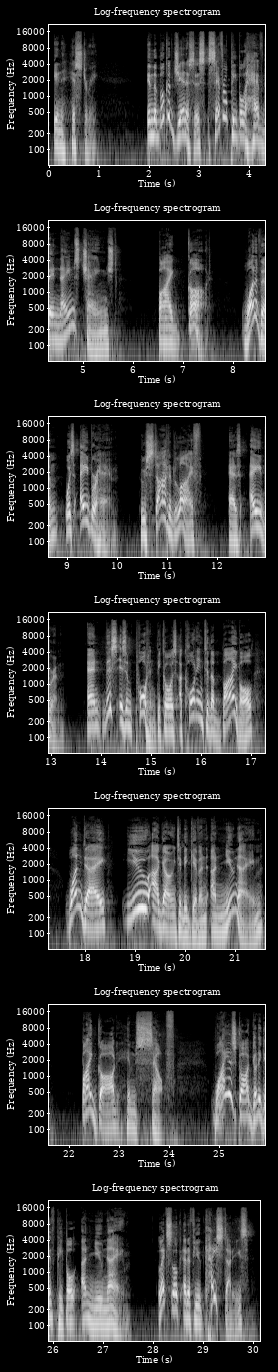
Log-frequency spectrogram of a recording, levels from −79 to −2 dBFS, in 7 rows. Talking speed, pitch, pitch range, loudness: 130 wpm, 115 Hz, 95-145 Hz, -18 LUFS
